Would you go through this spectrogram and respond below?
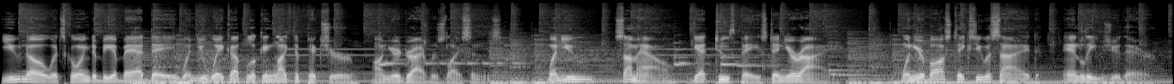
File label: Dry; Dry Read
